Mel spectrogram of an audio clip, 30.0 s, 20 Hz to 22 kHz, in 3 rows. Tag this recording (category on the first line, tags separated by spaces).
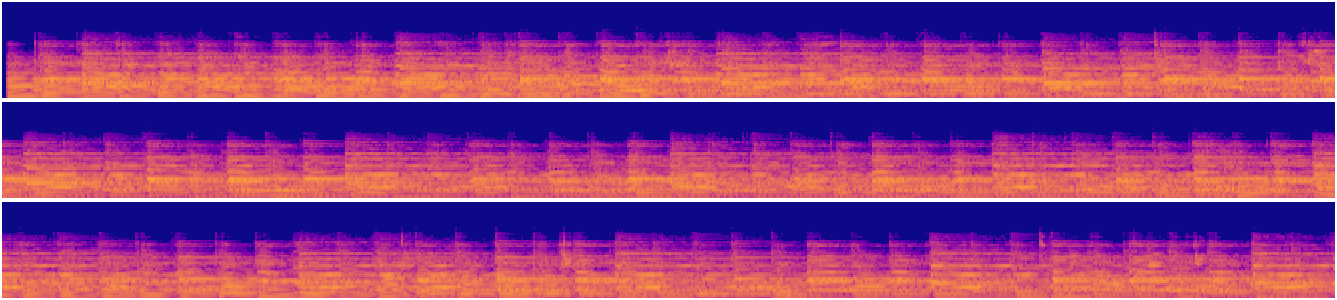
Music > Solo instrument
2000s drum-less guitar guitar-loop loop mellow music no-drums rock sample sampling tune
